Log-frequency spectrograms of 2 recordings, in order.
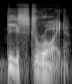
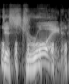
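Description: First: "destroyed" set apart after a pause, at usual pitch; measured emphasis on DESTROYED. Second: "Destroyed" repeated higher and more forcefully; heavy stress on DESTROYED. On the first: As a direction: let "destroyed" land evenly after a beat. First, measured take of the word. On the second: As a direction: punch "Destroyed" with a raised, falling pitch. Repeats the word for emphasis. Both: Real, not acted.

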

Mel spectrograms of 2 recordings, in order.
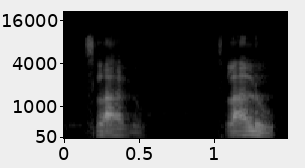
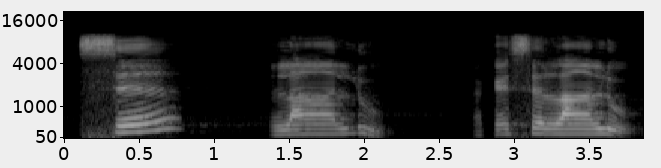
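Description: First: Said in the usual way. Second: Very slow. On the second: Shown as a demonstration. Teacher to learners, drawn-out Selalu. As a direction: stretch every syllable of Selalu far out, slow. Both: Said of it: "the normal version would be selalu".

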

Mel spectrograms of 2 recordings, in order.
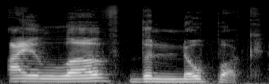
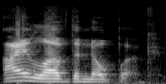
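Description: First: I love The Notebook, said slowly with weight on "love"; slow emphatic repeat. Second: Said in the usual way. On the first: Real, not acted. Daring listeners to judge him, slow and emphatic. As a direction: lean on "love" and drag it out. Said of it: "You hear me?". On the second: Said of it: "There, I said it".

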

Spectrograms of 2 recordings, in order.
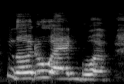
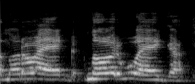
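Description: First: "Noruégua" slow, with an added gua ending; imitating the mother-in-law: "Noruégua"; sogra's mispronunciation. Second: "Noruega" slow and deliberate, clear final ga; correct Noruega. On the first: (imitando a sogra: "Noruégua", devagar) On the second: Shown as a demonstration. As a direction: say "Noruega" carefully, slowly. ("Noruega" pronunciado devagar e certinho) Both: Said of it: "Ela só consegue falar".

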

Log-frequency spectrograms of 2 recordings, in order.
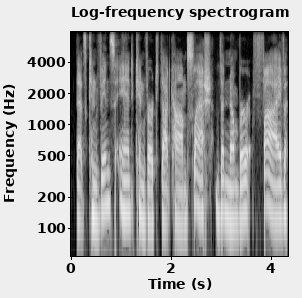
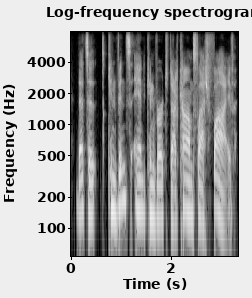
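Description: First: Slower repeat with weight on "five"; slow down and lean on "the number five"; careful ad-read restatement, "five" falling at the end; slow URL repeat. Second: Said in the usual way. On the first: Shown as a demonstration.

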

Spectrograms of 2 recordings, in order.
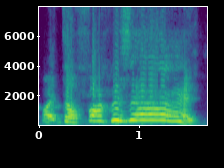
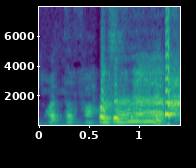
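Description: First: High, slow, loud disbelief; incredulous. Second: High, laughing shout; laughing disbelief. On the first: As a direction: stretch out the disbelief. Repeated louder, slower. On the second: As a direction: laugh out the question. Reacting to flapping demo. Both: Real, not acted.

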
